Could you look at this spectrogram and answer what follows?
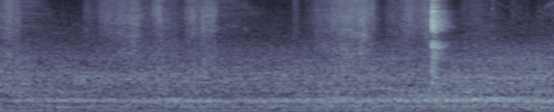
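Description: Hands pressing and spreading pizza dough on a floured wooden board: soft rubbing, patting swishes every second or so, with one sharp click about four seconds in. A steady low hum runs underneath.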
